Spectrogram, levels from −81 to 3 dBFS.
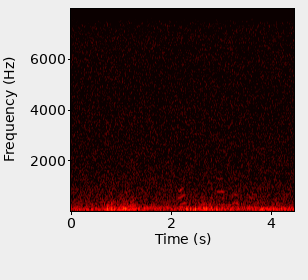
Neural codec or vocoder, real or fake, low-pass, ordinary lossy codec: none; real; none; none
